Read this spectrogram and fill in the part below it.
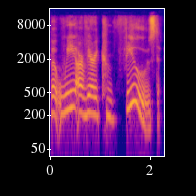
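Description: A woman's voice: mid-range voice, big pitch swings, slow pace, dark tone. A woman from Japan with a Minnesotan accent, speaking as a wellness guest in an interview, earnest and teacherly, asking rhetorical questions. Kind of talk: podcast interview.

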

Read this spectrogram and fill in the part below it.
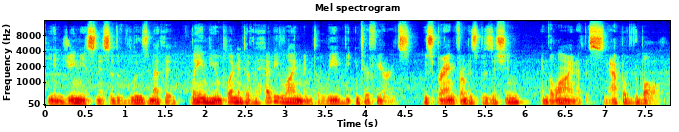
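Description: Brisk, husky, formal football chronicler man acting. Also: fairly low pitch, mellow, rough recording. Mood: earnest, formal. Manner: formal, literary. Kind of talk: recited period sports writing.

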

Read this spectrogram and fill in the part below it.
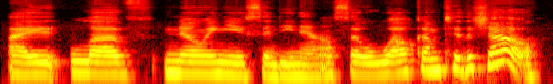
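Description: A woman hosts a conversational podcast interview in a slightly low voice. She sounds reflective and appreciative, often searching for her words as she speaks to her guest. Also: a little slow, darkish tone.

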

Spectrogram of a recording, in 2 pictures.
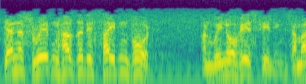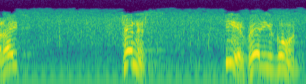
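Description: An actor playing a blunt, menacing hard-line Irish rebel with emphatic, challenging speech in 1930s radio acting style. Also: male voice, sits high, very animated, fairly quick, slight background noise. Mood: brisk, blunt. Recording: tinny 1930s radio recording.

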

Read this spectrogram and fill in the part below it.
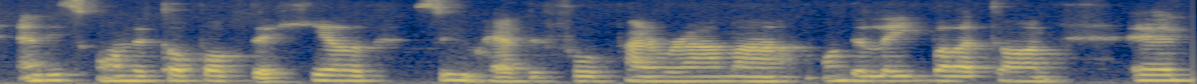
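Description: A woman with a Hungarian accent talks as a tour guide in an interview. Her voice sits a little low and stays flat in melody. She chats along easily, filling gaps with many hesitations. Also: rough recording. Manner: many hesitation fillers, chatty. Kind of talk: interview answers, casual.

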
